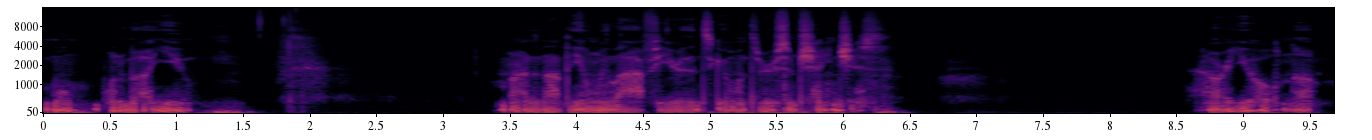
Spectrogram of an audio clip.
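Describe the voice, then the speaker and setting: A man playing a gentle, devoted vampire lover in an intimate roleplay audio, speaking tenderly and haltingly in a breathy, gravelly near-whisper. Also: rumbling low, wildly swooping pitch, dry recording, heavily acted. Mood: tender, reassuring. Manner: slow, tender, halting delivery.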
